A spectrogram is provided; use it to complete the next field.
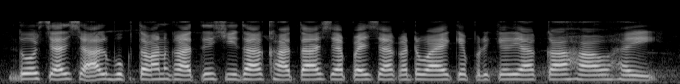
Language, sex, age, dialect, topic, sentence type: Maithili, female, 36-40, Angika, banking, question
